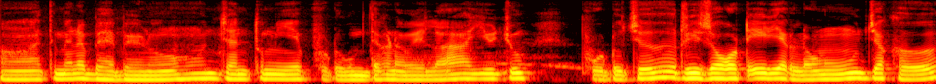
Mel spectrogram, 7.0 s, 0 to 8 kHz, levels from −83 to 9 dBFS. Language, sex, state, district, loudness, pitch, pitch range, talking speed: Garhwali, female, Uttarakhand, Tehri Garhwal, -17 LUFS, 125 Hz, 115-140 Hz, 180 wpm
